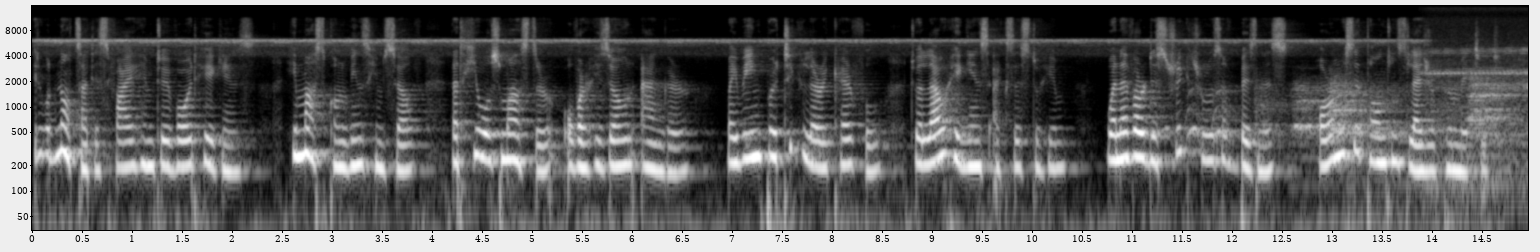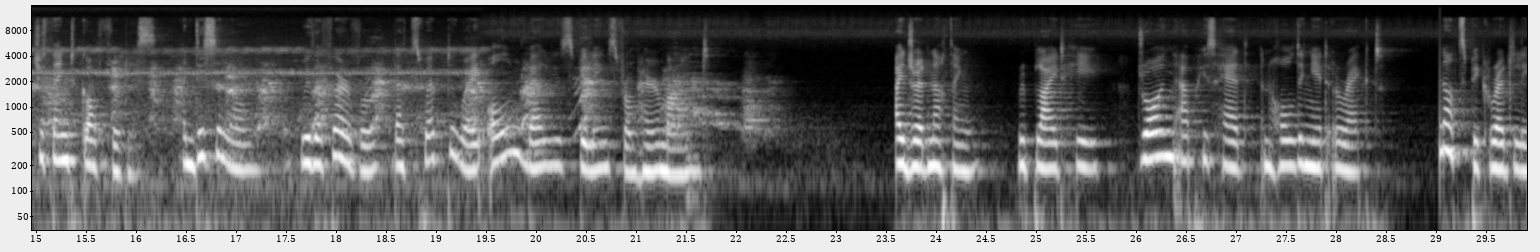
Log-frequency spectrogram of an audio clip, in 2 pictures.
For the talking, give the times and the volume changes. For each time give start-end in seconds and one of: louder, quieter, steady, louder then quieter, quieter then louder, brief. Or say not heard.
0.0-21.7 steady
23.6-29.8 steady.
